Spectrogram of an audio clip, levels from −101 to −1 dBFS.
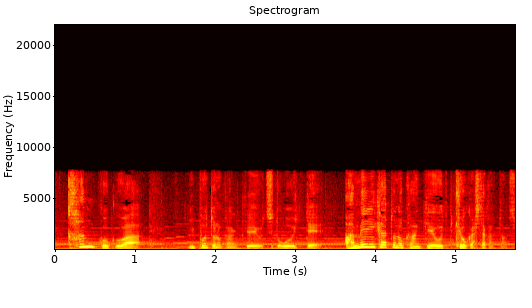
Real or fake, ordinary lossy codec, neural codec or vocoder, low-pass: real; none; none; none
